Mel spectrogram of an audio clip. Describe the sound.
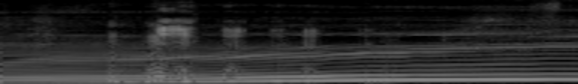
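A single long, loud cow moo, its deep droning tone sliding slowly upward in pitch and holding steady for about two seconds, with no talking.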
